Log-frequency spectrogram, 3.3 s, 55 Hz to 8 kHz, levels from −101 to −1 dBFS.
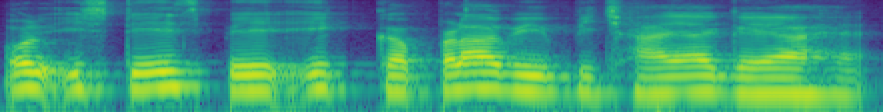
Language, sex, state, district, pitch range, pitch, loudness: Hindi, male, Jharkhand, Garhwa, 135-155 Hz, 145 Hz, -16 LUFS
